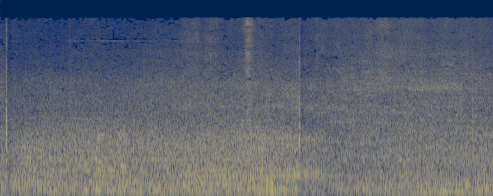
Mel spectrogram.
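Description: Road traffic on a busy street: a steady wash of engine and tyre noise from passing cars, with an engine growing louder near the middle as a vehicle goes by close.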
